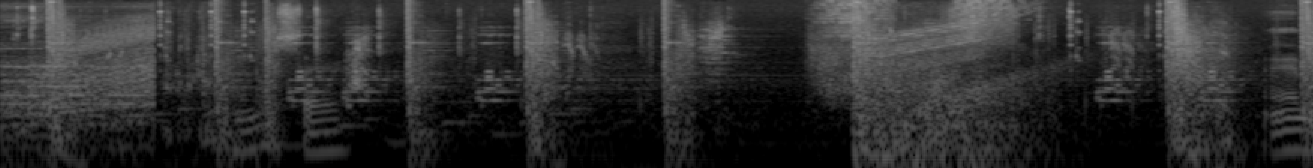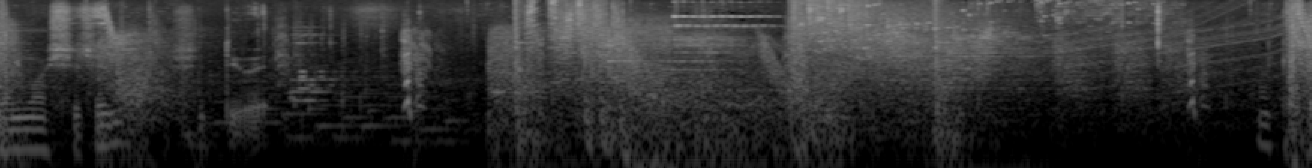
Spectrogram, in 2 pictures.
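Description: Weapons clash and strike in a game battle.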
